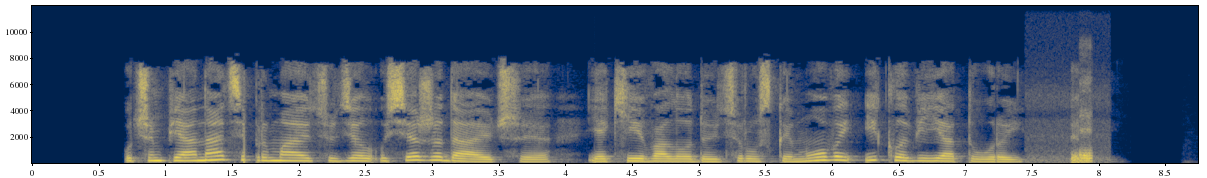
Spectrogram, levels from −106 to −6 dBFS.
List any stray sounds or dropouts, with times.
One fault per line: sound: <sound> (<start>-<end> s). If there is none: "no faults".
sound: laugh (7.8-8.0 s)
